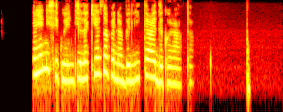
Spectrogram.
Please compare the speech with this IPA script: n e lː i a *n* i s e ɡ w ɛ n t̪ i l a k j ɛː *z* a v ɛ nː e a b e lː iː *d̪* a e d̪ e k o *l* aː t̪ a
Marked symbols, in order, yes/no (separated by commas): no, yes, no, no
